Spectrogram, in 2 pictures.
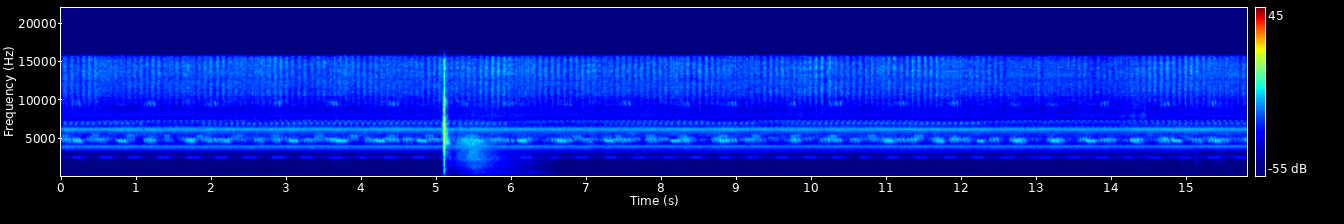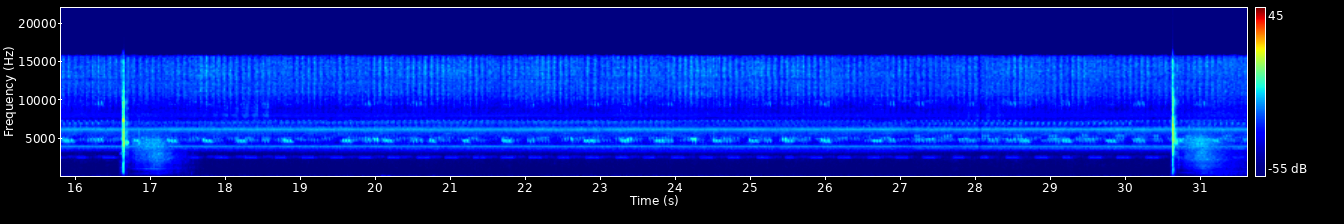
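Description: Two air rifle shots, one about five seconds in and another past the middle, each a sharp crack with a short duller tail. Between and under them, crickets chirp steadily and rhythmically.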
